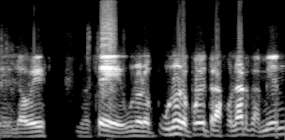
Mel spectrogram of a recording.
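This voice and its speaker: A man speaks with a Rioplatense accent. His pace is moderate. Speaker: film director. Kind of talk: casual chat.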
